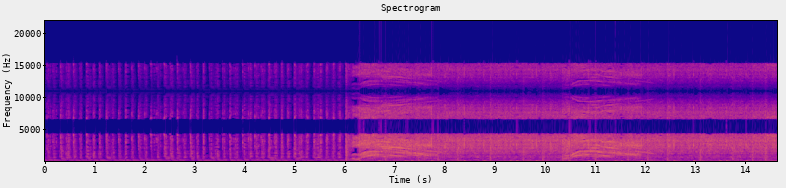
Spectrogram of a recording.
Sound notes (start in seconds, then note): 5.8 inhuman screeching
